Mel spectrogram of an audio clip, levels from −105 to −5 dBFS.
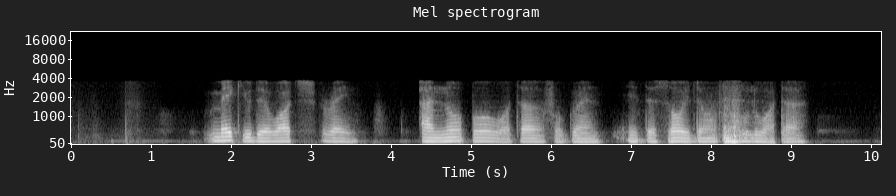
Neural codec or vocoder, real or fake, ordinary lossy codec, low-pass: codec, 16 kHz, 0.4 kbps, LongCat-Audio-Codec; fake; none; 3.6 kHz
